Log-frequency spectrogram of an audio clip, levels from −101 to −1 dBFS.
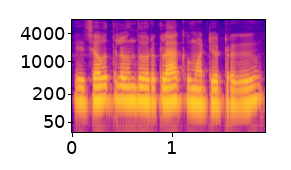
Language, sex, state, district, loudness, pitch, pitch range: Tamil, male, Tamil Nadu, Kanyakumari, -17 LUFS, 140 Hz, 130-145 Hz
